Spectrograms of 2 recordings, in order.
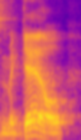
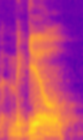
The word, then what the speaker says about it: Miguel: There is a Mexican man in the company whose name is Miguel, but the Americans don't care to pronounce it correctly, so they just call him Migill.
